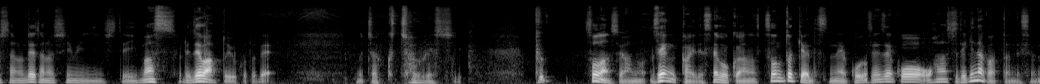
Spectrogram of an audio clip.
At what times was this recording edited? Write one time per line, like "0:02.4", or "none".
0:05.7
0:07.6
0:08.7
